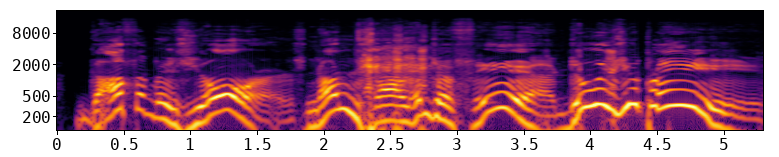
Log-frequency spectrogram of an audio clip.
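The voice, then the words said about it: Bane impression. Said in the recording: “My Bane impression.”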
